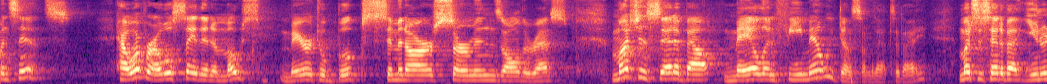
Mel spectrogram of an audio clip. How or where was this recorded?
large echoing room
